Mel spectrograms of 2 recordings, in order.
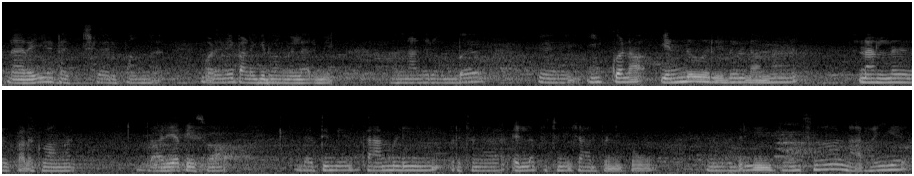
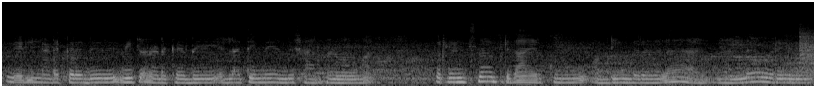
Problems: constant background noise, low volume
